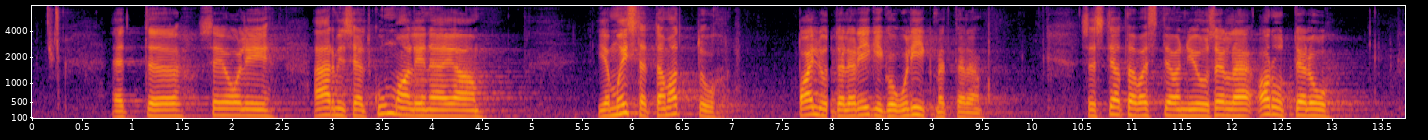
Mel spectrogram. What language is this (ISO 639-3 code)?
est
